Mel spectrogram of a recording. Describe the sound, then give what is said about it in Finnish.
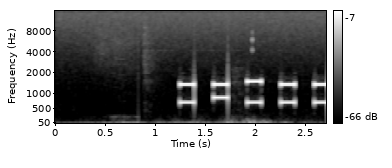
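Five short, evenly spaced touch-tone beeps from a phone keypad, each a steady dual-pitched tone, ring out loud and clear over faint background rumble as a number is dialed to call Jussi Jokinen in Switzerland. “Kokeillaan, painapas sieltä, sieltä soita. Pistetään puhelua pyörimään.”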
